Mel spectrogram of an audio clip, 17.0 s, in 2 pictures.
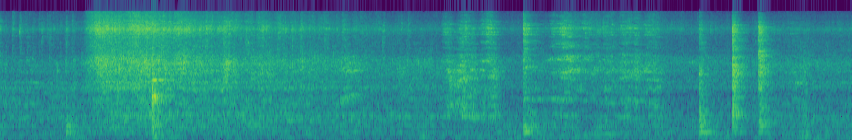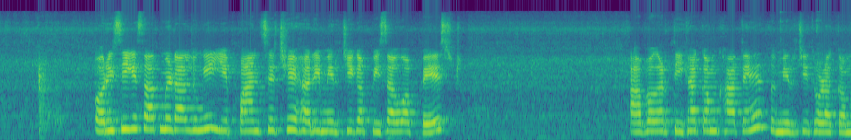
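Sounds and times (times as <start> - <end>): sizzling in hot oil: 0.0 - 17.0
metal spoon scraping a pan: 4.3 - 8.2.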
